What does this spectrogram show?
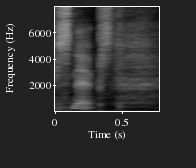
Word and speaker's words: SNP: there are specific snips they're snps but we pronounce some snips and each individual snip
